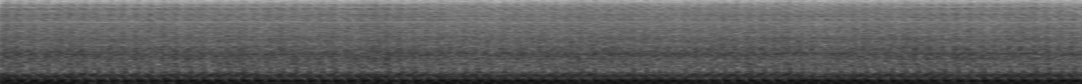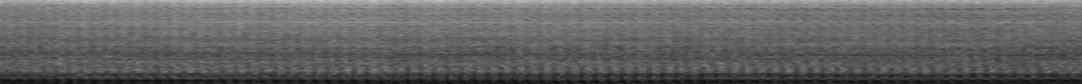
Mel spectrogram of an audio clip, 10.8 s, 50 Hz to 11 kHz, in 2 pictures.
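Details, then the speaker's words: Bajaj Dominar 400 started indoors after about 10 days unused in winter: loud, even single-cylinder thump at a fast idle, steady with no knocks or misses; normal idle. "sesi böyle bu da güzel bir sesi var"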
